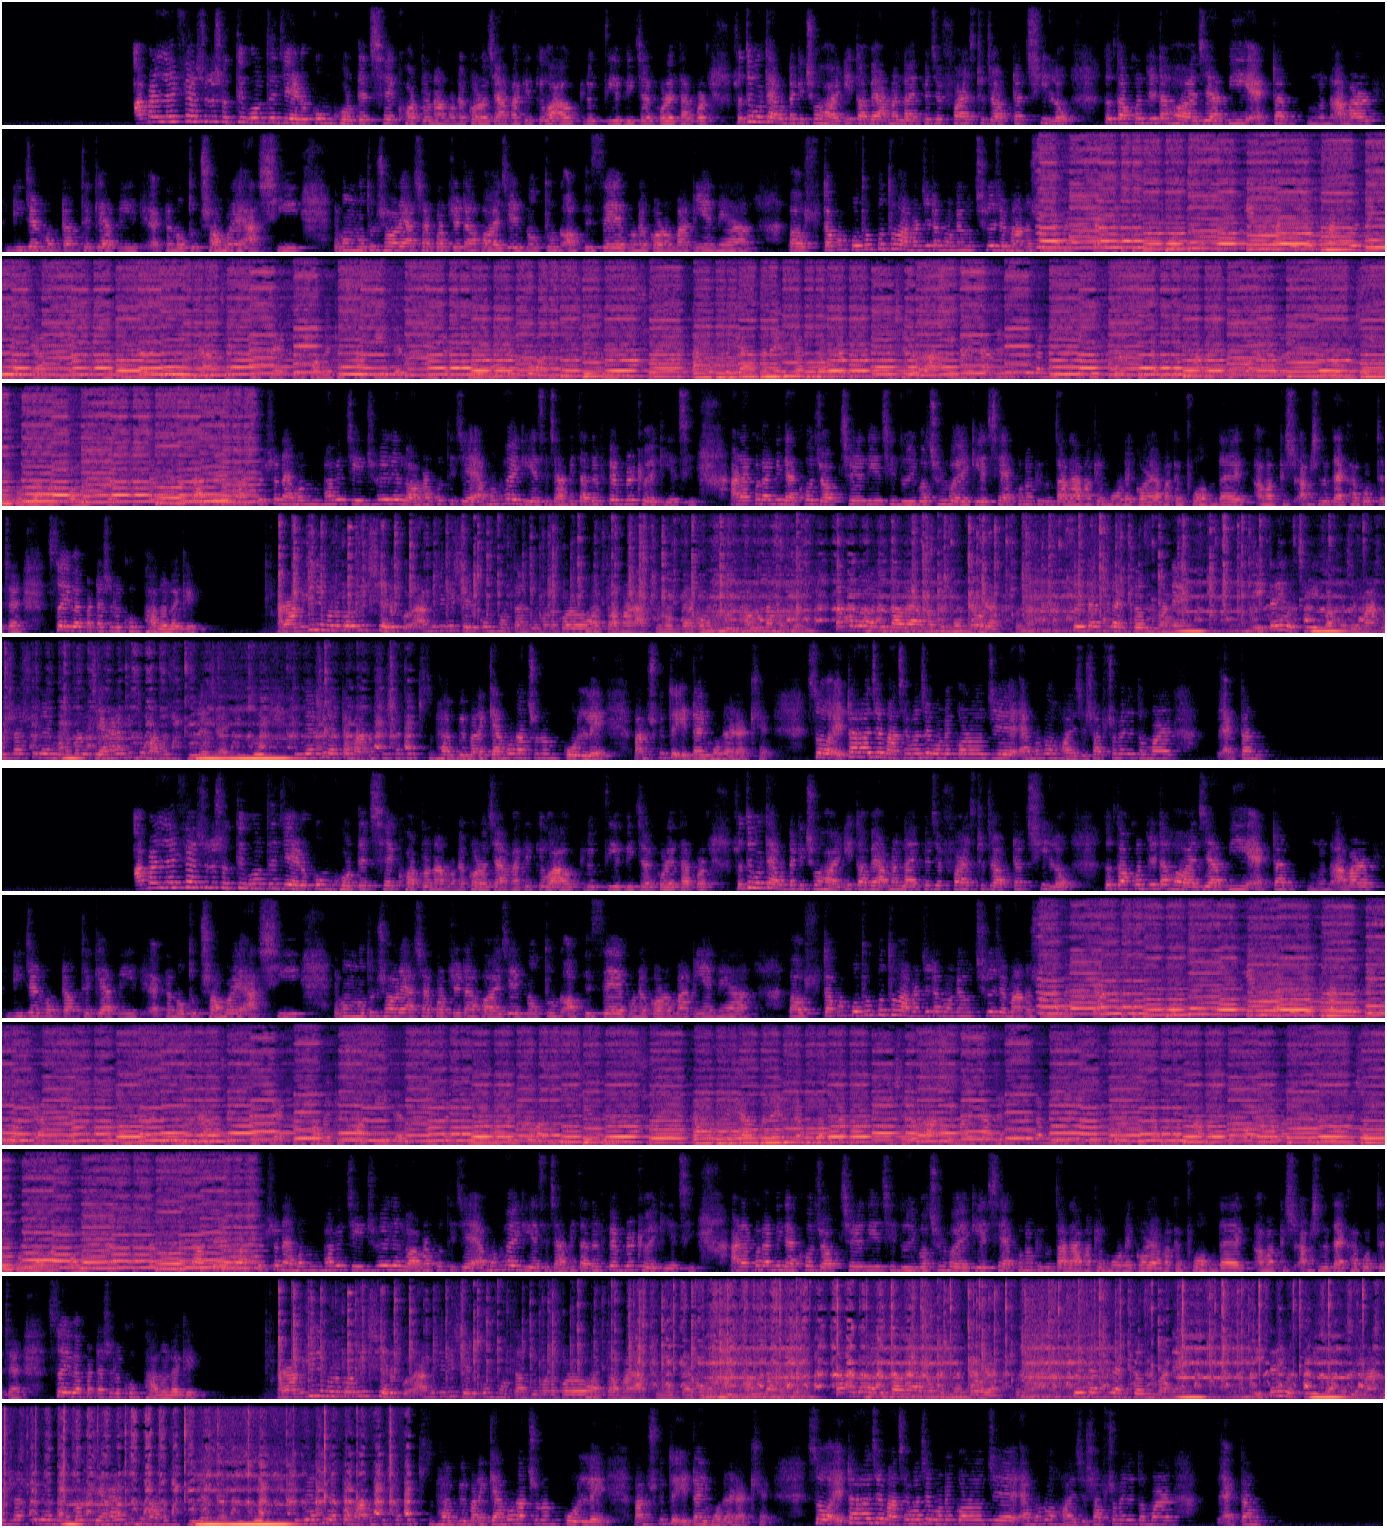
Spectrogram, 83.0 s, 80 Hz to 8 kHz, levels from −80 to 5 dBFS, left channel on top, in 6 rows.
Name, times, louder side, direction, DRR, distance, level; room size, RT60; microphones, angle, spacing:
voice 1, 1.3-57.2 58.1-67.2 67.8-81.7, left 1 dB, 15° left, -4 dB, 0.9 m, -33 dB
sound 1, 24.2-44.0, left 1 dB, 45° left, 1.5 m, -25 dB
sound 2, 57.9-63.9 64.2-67.9, right 1 dB, 20° right, 0.6 m, -38 dB
sound 3, 61.6-73.2, right 5 dB, 70° right, 0.4 m, -26 dB
3.4 x 2.6 x 3.1 m, 0.39 s
head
